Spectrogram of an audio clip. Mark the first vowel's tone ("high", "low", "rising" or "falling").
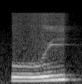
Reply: rising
